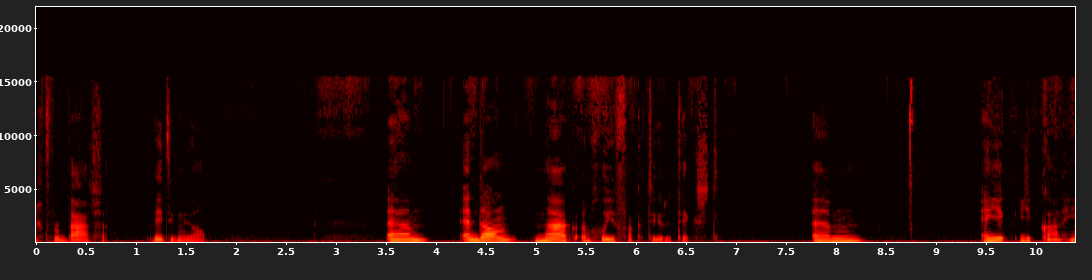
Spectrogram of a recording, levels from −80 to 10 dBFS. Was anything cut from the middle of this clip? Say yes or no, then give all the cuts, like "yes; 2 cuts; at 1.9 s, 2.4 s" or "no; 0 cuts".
no; 0 cuts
